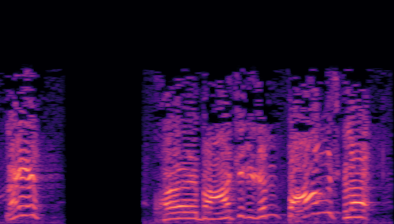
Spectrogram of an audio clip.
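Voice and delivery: high, loud call to the guards; loud command. Acted. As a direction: shout the order across the yard. Orders soldiers to bind her. (高声喝令)

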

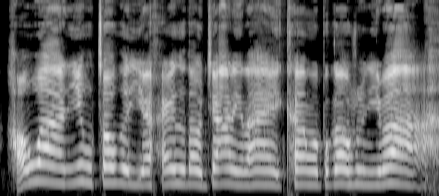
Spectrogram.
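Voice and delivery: high, loud parrot screech of outrage; parrot's loud shout. A narrator's reading. Parrot catches Maomao letting a stranger in, loud high shouting. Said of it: "绿鹦鹉大叫".

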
